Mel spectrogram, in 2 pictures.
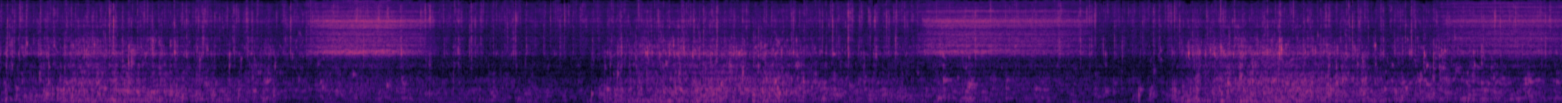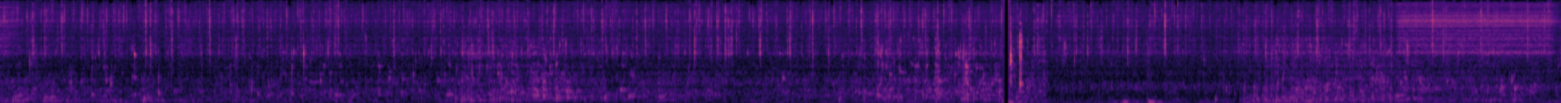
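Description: Scuba diver breathing through a regulator underwater: a short hiss on each inhalation, then a longer rumble of exhaled bubbles, repeating about every six seconds. One sharp click a little before the end.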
